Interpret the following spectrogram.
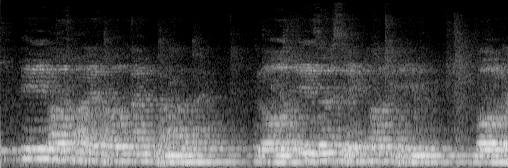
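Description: Slow chant-like singing of a hymn in sustained phrases, with short breath breaks near the start, about five seconds in, and shortly before the end.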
